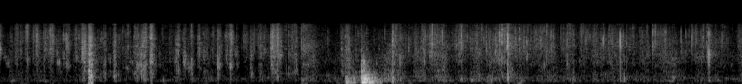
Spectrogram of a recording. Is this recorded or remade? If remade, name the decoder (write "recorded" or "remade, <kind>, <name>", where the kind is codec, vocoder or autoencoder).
recorded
